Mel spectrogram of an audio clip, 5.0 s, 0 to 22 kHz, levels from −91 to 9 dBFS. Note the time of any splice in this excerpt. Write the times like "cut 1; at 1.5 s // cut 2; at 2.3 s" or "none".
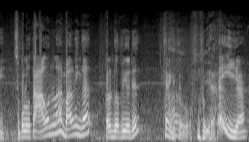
cut 1; at 1.9 s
